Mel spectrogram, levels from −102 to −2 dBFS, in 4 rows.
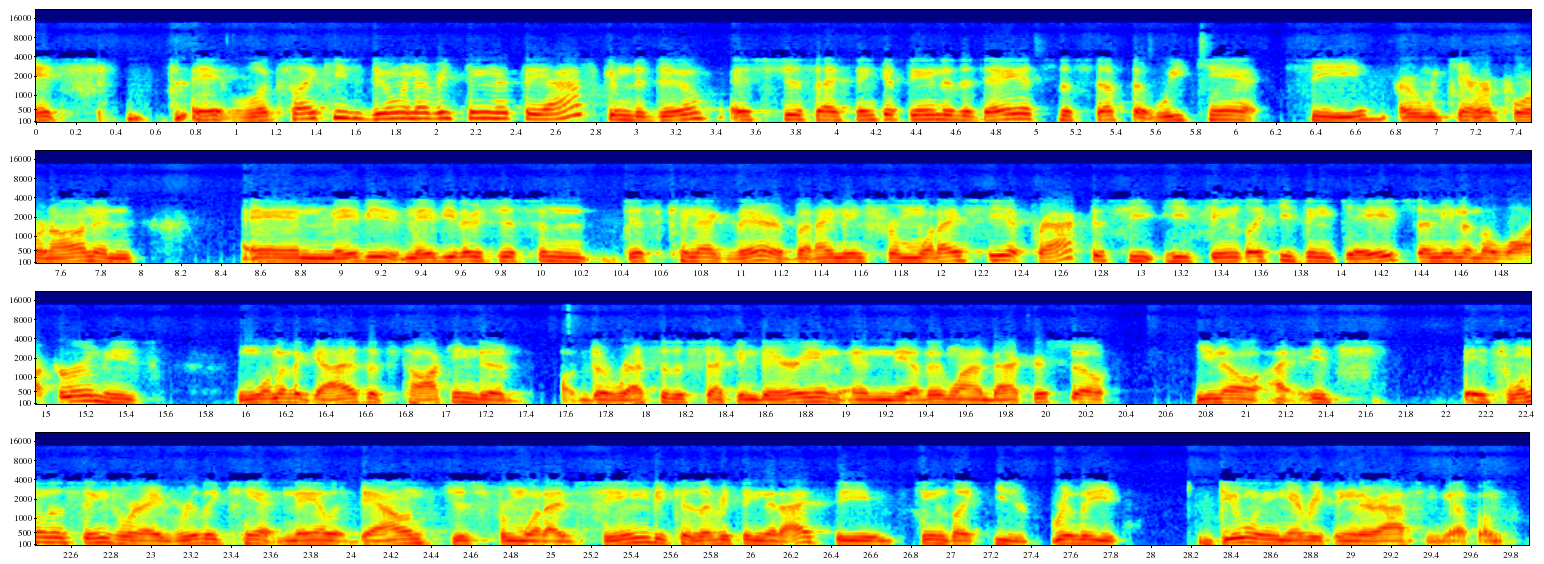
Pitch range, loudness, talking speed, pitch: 120-150 Hz, -17 LUFS, 245 wpm, 135 Hz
